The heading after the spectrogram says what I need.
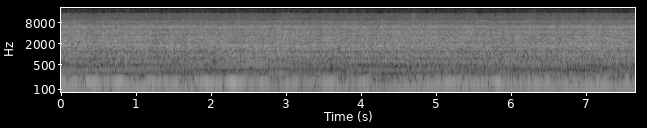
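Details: Hotpoint Aquarius Extra WMA40 washing machine on a test wash with the top off: steady low hum with a soft uneven rumble pulsing two to three times a second. The drum looks bent and runs rough; owner suspects bearings, unconfirmed.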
